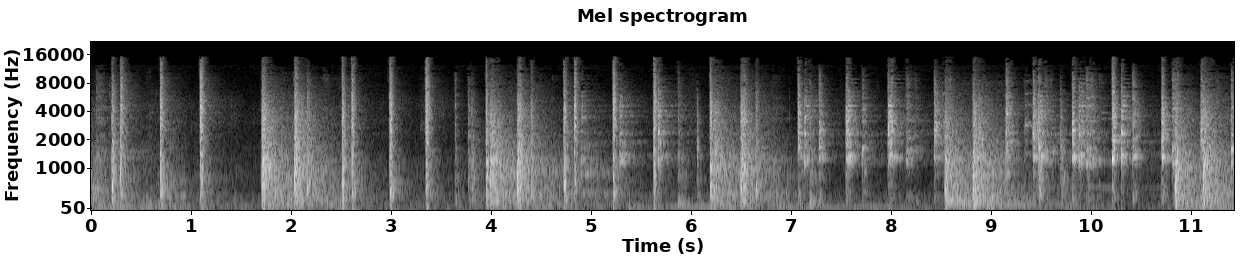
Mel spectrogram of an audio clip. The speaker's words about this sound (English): This looks like it's the Bang on Everything jam. The Bang on Anything you can possibly bang on, including washing machines. We've got the canstrument. We've got an upside down plastic something strapped around one of the players.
